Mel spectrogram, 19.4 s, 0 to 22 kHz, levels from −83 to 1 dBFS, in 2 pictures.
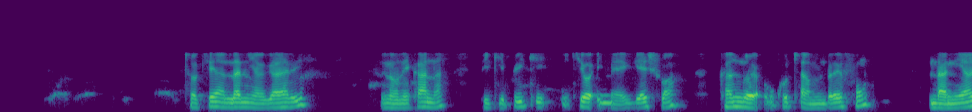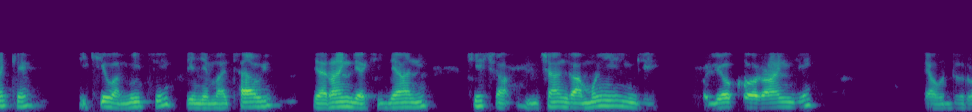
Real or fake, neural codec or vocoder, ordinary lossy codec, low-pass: fake; codec, 24 kHz, 3 kbps, HILCodec; AAC, 32 kbps; 3.6 kHz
